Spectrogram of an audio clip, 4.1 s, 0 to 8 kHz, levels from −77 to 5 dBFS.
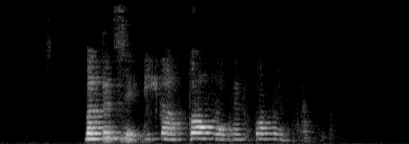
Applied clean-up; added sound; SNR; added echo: neural mask model DeepFilterNet 3.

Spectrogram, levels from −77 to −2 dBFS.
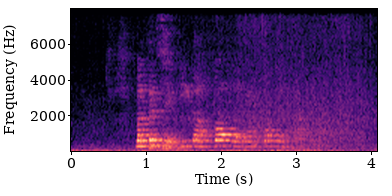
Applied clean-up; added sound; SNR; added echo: none; Waves, surf; 10 dB; reverberation time 0.7 s.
